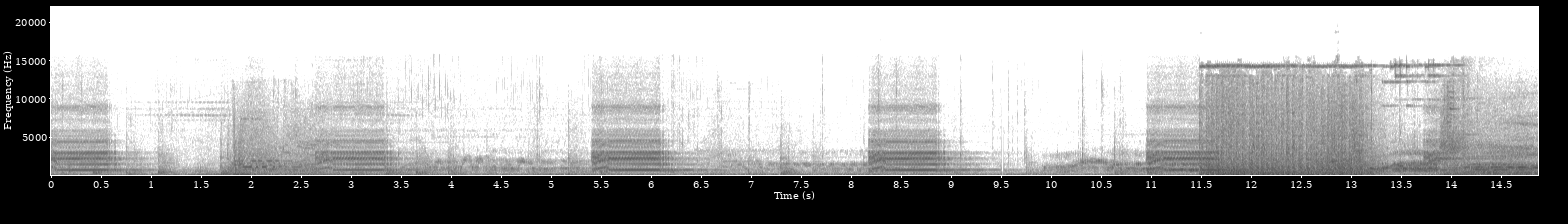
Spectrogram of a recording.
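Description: Video game gunfire comes in bursts of rapid shots mixed with alarm-like electronic tones, growing louder and denser toward the end, with no speech over it.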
